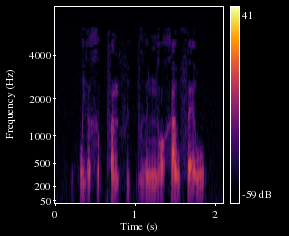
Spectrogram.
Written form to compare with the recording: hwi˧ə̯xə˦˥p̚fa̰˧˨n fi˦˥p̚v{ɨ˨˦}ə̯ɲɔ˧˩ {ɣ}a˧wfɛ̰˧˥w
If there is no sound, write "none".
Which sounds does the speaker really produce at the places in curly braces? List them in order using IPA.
ɨ̤˨˩, x

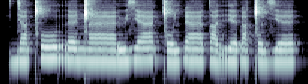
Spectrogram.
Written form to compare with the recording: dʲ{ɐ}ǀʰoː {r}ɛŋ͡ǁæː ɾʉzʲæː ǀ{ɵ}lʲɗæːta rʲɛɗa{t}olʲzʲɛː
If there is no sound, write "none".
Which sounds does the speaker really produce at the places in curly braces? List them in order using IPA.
a, r, o, ǀ

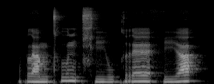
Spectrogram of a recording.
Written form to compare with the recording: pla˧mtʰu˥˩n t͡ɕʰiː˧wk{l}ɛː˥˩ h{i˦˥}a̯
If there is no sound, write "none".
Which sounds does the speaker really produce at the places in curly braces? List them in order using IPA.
r, i˦˥

